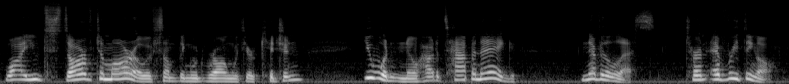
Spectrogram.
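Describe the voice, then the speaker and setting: Reader voicing an emphatic male psychologist, pitched high, mellow. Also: big pitch swings, moderate pace. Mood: emphatic, admonishing. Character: David McLean, brisk blunt worldly male psychologist.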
